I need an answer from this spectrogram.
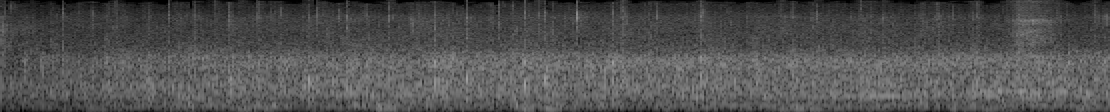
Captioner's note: audience applauding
